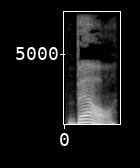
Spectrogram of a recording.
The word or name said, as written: bell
